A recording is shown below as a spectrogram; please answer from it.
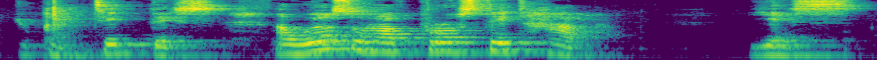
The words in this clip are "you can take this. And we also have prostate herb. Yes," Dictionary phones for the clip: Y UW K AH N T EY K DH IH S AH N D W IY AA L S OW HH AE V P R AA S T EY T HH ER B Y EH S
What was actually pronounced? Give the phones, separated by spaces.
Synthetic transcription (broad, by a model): Y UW K AH N T EY K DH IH S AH N W IY AA L S OW HH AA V P R AA S T EY T HH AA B Y EH S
